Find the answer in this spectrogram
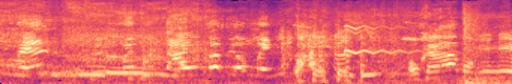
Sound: laughs

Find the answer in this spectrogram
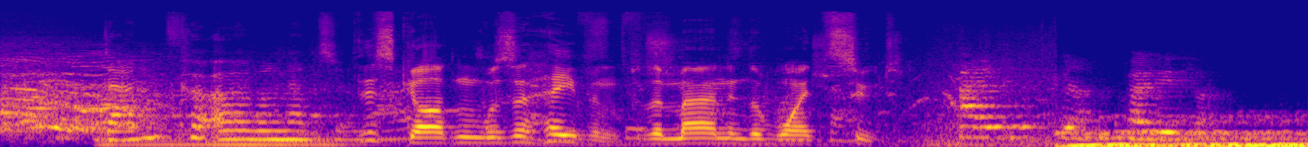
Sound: shouting

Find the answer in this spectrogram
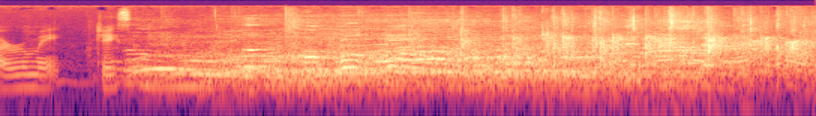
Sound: audience jeering

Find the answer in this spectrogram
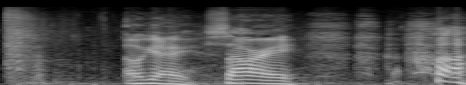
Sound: laughs

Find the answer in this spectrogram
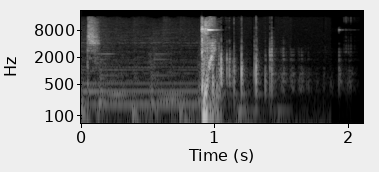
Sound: impaling noise

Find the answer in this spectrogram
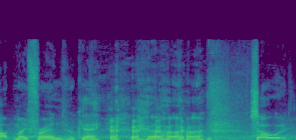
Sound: both laugh

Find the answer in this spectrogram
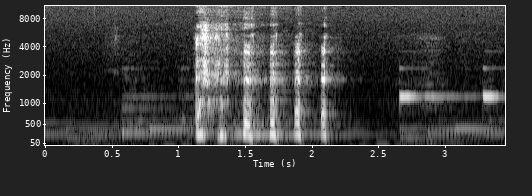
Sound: laughs

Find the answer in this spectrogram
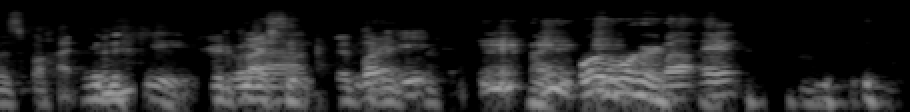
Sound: group chatters

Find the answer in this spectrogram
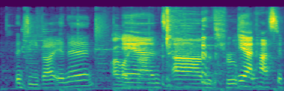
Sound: laughs

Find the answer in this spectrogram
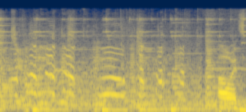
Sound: laughter

